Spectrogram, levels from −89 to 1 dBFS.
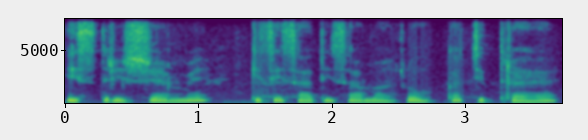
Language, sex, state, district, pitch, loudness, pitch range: Hindi, female, Jharkhand, Ranchi, 225 Hz, -17 LUFS, 215-240 Hz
